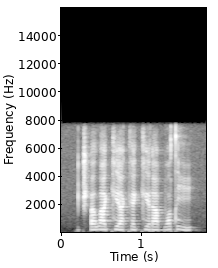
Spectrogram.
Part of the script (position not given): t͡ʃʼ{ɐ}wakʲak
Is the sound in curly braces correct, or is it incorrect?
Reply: correct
